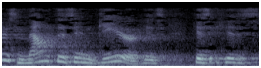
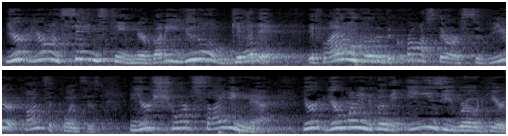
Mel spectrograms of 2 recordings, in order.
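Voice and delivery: Jesus rebuking Peter; 5 semitones higher than usual. Pretend. Jesus telling Peter he is on Satan's team, a forceful rebuke. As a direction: scold Peter hard, man to man. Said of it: "He's saying".

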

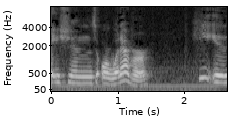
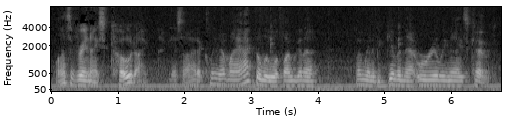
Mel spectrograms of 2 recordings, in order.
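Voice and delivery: softer, faster inner thought; musing to oneself; 5 semitones lower, 7 dB quieter, faster than usual. Pretend. Someone given respect thinking it over to himself, soft and quick. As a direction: mumble it like thinking aloud.

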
